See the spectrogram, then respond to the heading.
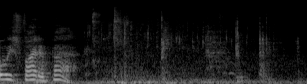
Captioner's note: closet door opens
